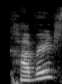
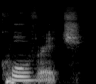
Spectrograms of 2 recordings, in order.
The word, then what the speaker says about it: coverage: is a lot of the words where we use the vowel, as in cup, are spelled with an O, which is a nightmare. For example, government, they'll say government, or coverage, they say coverage. Oh, yeah. Because it's an O, so you would expect either ah or O, but it's actually It's so confusing.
